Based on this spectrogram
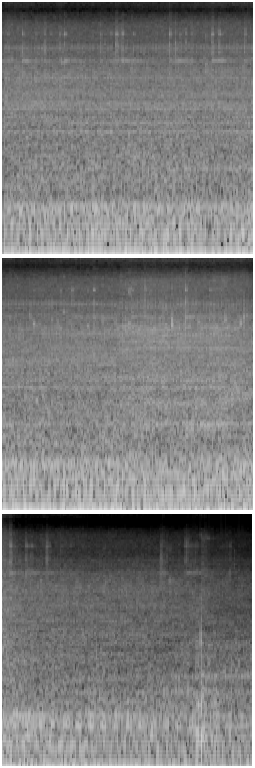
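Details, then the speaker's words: Suburban at idle during AC recharge with air duster on can five: steady low idle with even mechanical hum that never cuts out; compressor running continuously instead of cycling, air cooling. "Starting to get cool. This is can number five. And the compressor is not kicking on and off like it was."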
